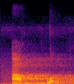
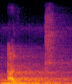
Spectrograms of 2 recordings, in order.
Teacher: Aq atau ak. Kalau qaf itu isti'la ke atas, kalau kaf itu istifal ke bawah, itu bedanya.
